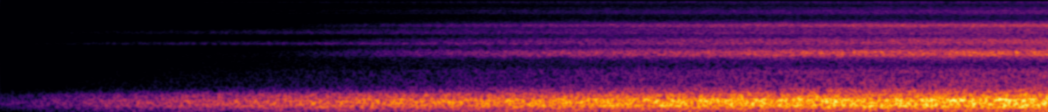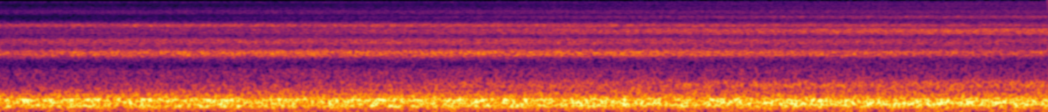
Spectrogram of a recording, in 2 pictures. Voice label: Fry texture Prony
